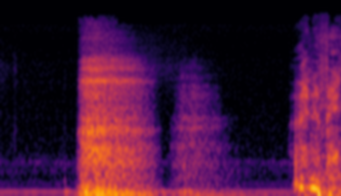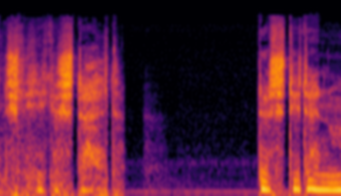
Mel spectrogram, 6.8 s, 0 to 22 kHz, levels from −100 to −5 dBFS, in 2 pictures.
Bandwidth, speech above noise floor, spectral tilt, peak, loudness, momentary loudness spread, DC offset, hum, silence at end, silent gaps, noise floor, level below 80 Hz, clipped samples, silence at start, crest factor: 15.5 kHz; 39 dB; -3 dB/octave; -6 dBFS; -23 LUFS; 17 LU; under 0.1%; none; 0 s; none; -62 dBFS; -38 dBFS; under 0.1%; 0.8 s; 20 dB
